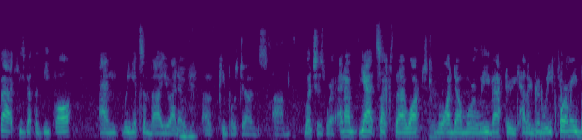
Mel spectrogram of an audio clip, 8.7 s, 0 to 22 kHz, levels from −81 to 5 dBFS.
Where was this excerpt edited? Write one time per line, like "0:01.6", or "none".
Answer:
0:05.3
